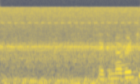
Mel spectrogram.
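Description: A woman speaks briefly, close by.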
